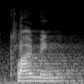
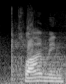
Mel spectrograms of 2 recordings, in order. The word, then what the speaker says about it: climbing: We do not pronounce bing, okay? So we pronounce climbing trees, okay? So be careful with the pronunciation. Climbing trees, okay?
